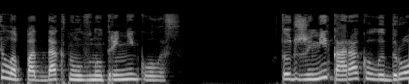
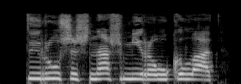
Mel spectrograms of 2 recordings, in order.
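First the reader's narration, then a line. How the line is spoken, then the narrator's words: Roaring. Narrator (Russian): Проревел герцог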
